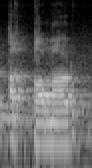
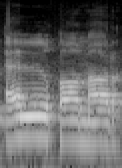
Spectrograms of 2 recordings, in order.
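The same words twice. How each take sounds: First: The L merges into the following Q. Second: The L is pronounced clearly before Q. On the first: The speaker calls it wrong. "ما تقول القمر" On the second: The speaker calls it right. "لأنك تقول القمر"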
